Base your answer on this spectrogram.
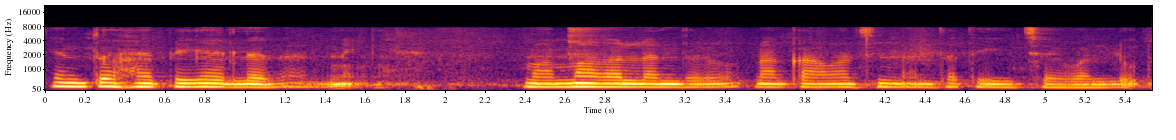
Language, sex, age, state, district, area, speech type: Telugu, female, 45-60, Andhra Pradesh, Sri Balaji, rural, spontaneous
